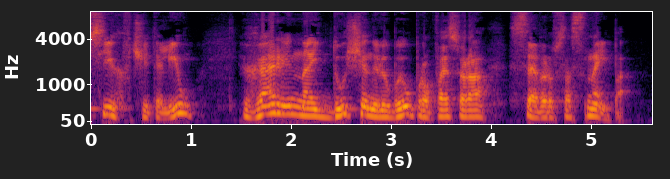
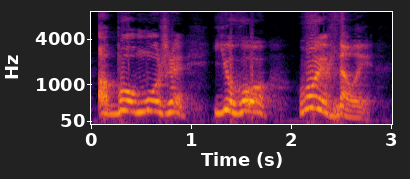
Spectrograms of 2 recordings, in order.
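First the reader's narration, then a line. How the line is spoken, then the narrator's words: Excited exclamation. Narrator (Ukrainian): захоплено вигукнув Рон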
